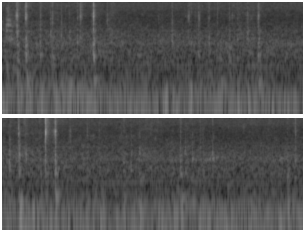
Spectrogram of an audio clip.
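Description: Typing on a computer keyboard: irregular key clicks, a few sharper ones about three and a half seconds in, over a steady low hum.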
